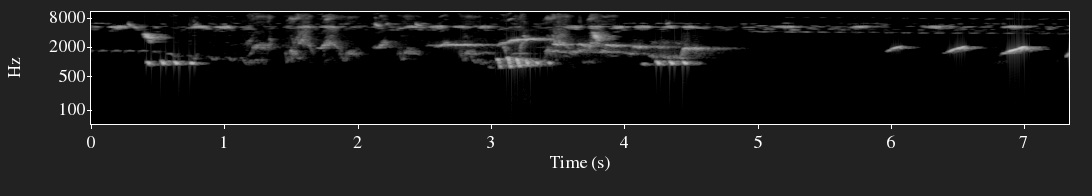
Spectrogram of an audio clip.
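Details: Wild white-rumped shama song: scattered pulsed rattles and varied chattering phrases, then three clear rising whistles near the end. A steady high-pitched background tone persists.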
